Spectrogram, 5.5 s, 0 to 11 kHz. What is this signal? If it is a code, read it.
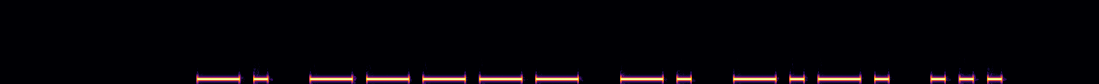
Morse code, heard as a keyed tone, about 17 wpm, 700 Hz. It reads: N0NCS
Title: USA Call Signs - 5 Characters - 17wpm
